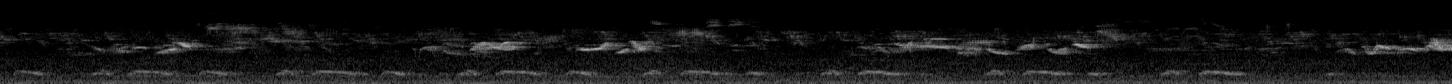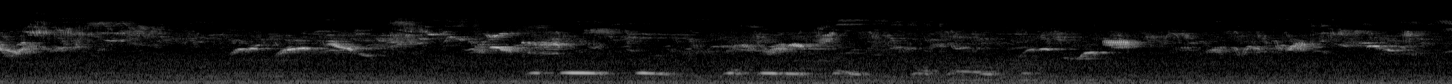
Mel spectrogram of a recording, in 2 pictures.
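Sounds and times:
birds chirping at dawn: 0:00.0 - 0:29.0
quiet hiss: 0:00.0 - 0:29.0
low cooing: 0:00.1 - 0:12.5, 0:19.8 - 0:21.2, 0:21.8 - 0:25.0.

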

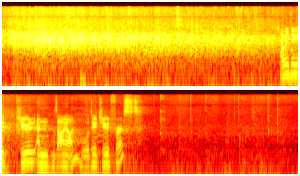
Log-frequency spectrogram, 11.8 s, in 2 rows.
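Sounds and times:
audience clapping: 0:00.0 - 0:06.6
speech: 0:05.6 - 0:08.8.

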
